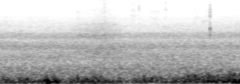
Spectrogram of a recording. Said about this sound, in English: Because it would be nice for you to see the ocean and not just hear it in the background.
